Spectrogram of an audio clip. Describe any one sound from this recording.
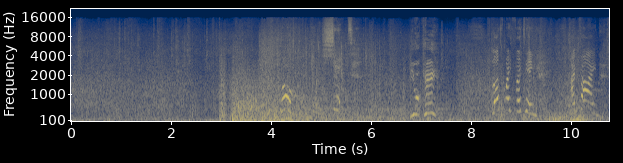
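Strong wind howls across an open mountainside.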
